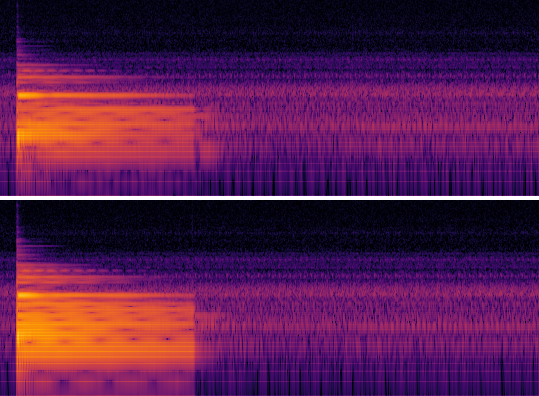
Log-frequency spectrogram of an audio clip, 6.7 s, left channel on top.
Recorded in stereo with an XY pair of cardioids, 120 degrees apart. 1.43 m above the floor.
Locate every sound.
0.2 s a guitar: 50° right, 0.6 m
